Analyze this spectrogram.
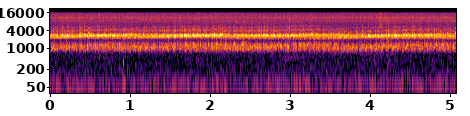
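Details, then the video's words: Chirping frogs in the rain make a steady, rapid trilling wall of sound in two pitch bands, with a few single louder chirps standing out and light rain noise behind. "Frogs chirping in the Rain"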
